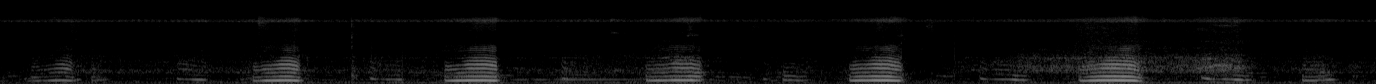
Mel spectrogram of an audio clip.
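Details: Sleeping cat named Winston snores in a steady rhythm, a rough, nasal, harmonic rasp roughly every two seconds, with quieter in-breaths between the louder pulses, over a constant high-pitched background hum.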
